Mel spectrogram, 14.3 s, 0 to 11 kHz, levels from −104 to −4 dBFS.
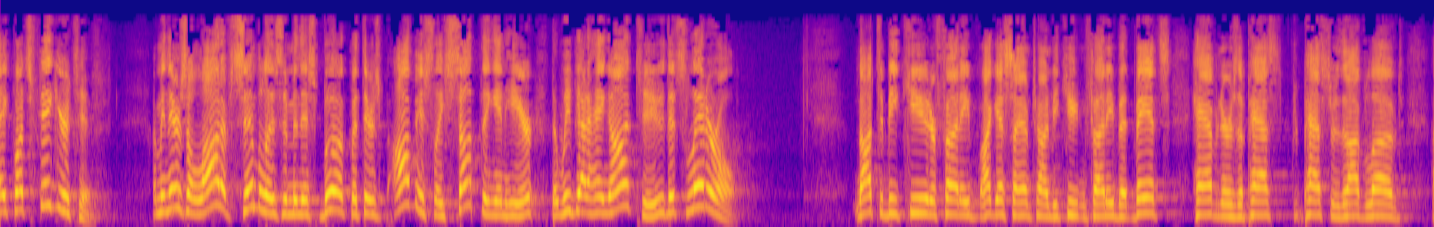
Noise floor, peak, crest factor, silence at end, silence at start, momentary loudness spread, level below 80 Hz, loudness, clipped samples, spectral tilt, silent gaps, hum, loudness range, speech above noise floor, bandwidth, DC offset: -66 dBFS; -2 dBFS; 18 dB; 0.35 s; 0 s; 6 LU; -72 dBFS; -19 LUFS; under 0.1%; -4 dB/octave; none; none; 2 LU; 47 dB; 8.8 kHz; under 0.1%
